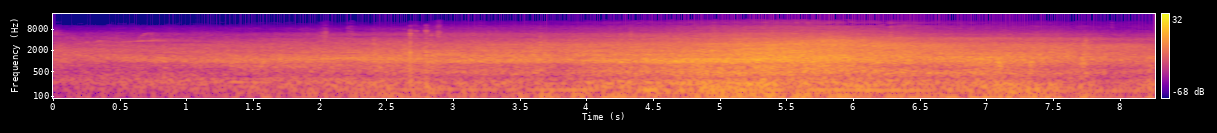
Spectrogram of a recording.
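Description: A car driving past: its tyre and engine noise swells steadily as it approaches and is loudest about five to six seconds in.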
